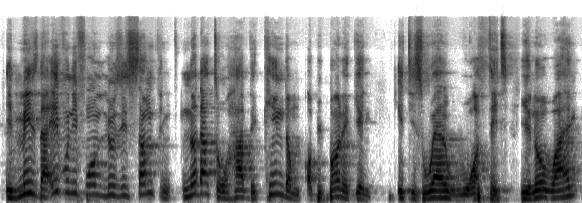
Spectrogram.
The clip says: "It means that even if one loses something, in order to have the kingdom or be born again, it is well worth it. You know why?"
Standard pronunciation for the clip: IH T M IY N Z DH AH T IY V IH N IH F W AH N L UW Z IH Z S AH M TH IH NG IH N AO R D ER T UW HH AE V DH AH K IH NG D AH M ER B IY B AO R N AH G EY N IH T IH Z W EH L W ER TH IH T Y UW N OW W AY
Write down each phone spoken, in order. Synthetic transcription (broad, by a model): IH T M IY N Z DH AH T IY V IH N IH F W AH N L UW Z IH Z S AH M TH IH NG IH N AO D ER T UW HH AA V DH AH K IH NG D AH M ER B IY B AO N AH G EY N IH T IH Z W EH L W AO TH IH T Y UW N OW W AY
